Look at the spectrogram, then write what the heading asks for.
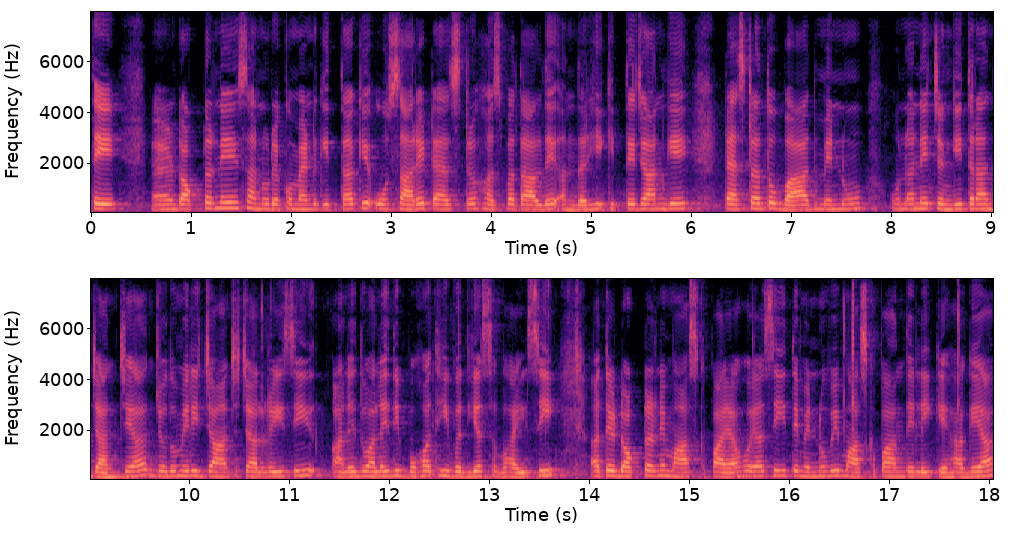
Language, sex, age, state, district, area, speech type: Punjabi, female, 30-45, Punjab, Patiala, urban, spontaneous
